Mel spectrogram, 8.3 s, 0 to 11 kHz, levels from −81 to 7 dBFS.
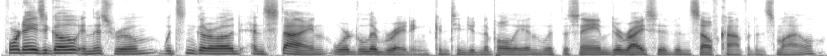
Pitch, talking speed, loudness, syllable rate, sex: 130 Hz, 150 wpm, -20 LUFS, 5.1 syllables/s, male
